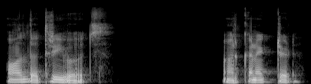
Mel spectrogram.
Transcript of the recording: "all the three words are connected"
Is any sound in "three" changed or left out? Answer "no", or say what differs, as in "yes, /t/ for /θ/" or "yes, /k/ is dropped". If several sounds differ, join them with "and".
yes, /t/ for /θ/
